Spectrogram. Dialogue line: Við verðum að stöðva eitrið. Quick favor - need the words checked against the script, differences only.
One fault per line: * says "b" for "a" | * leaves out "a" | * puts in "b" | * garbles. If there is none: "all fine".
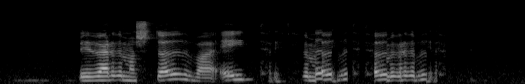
* garbles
